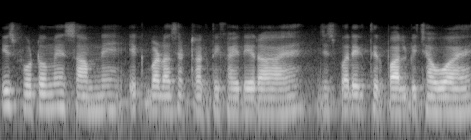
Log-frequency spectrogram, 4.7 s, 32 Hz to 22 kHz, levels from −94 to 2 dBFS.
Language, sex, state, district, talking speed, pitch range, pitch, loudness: Hindi, male, Uttar Pradesh, Shamli, 240 wpm, 120-130 Hz, 125 Hz, -21 LUFS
